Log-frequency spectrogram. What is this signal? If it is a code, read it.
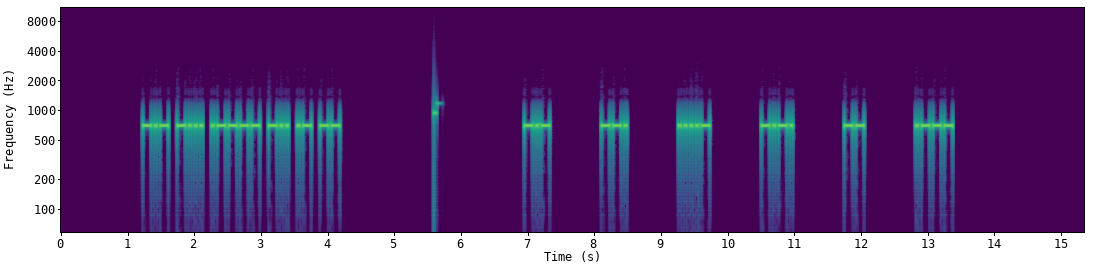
Morse code, heard as a keyed tone, about 28 wpm, spaced as for 14 wpm, 700 Hz. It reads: KB1DAM KG4CMJ
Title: USA Call Signs - 6 Characters - 6x Character Spacing - 28wpm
